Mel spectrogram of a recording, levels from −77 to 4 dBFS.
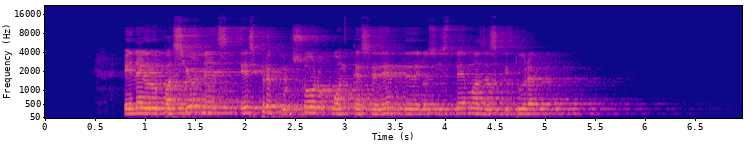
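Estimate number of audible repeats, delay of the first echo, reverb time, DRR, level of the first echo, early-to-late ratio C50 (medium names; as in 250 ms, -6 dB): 1, 164 ms, 1.9 s, 1.0 dB, -12.0 dB, 3.0 dB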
